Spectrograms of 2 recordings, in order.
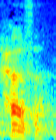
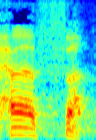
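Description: First: The f sound is single and short. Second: The f sound is doubled and held longer. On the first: The speaker calls it right. "حافة بالتخفيف" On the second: The speaker calls it wrong. "لا حافة بالتشديد"

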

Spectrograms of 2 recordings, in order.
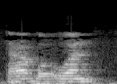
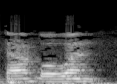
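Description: First: The q sound bounces lightly before moving on. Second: The q sound bounces lightly before moving on.

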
